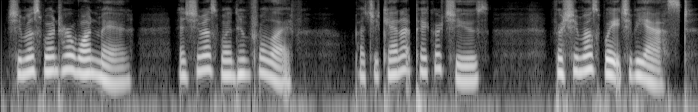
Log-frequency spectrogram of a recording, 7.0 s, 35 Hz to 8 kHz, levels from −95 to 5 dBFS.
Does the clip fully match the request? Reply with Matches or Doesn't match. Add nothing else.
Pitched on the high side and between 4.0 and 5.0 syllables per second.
Doesn't match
